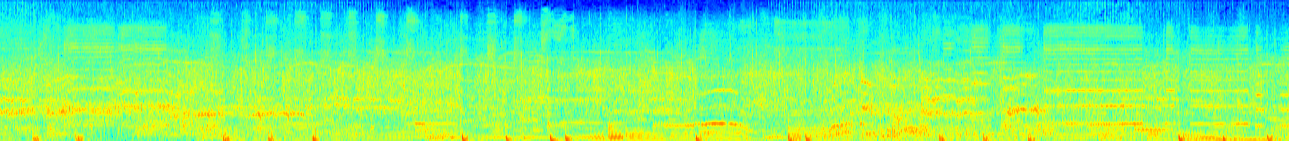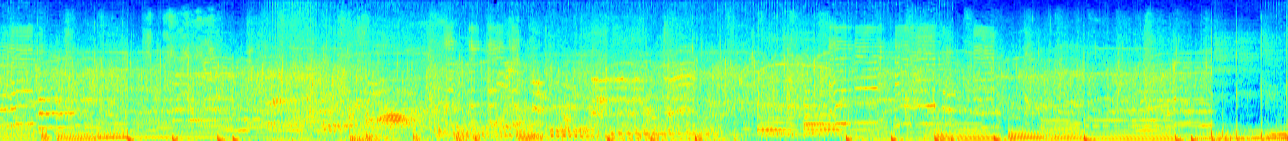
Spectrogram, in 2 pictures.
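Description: A talk-show house band playing upbeat music with drums and percussion and a steady beat. A studio audience cheers and claps along.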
